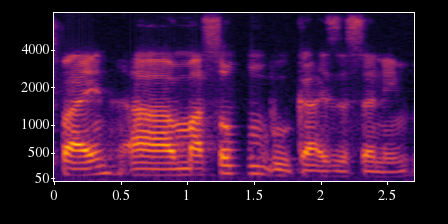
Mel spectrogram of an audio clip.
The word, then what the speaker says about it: Masombuka: you don't get to tell me how to pronounce it right just just call me it's fine muscle bucha is the surname Masson Buca you know yes like that it is something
